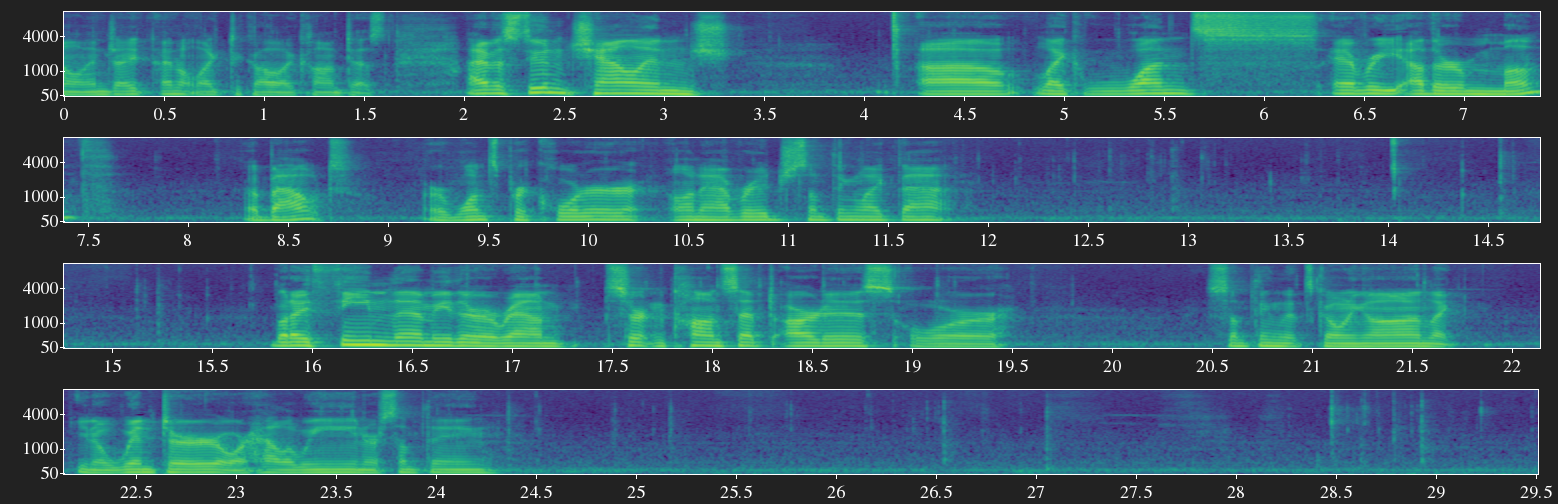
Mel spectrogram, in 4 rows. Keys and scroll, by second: 3.9 s, 23.8 s.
